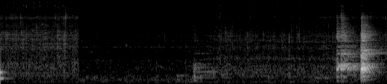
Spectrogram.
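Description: A capsicum and peanut curry is stirred in a pan, with quiet scraping strokes at the start, a soft knock midway and a louder pair of clattering scrapes at the end, over near silence and without voices.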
